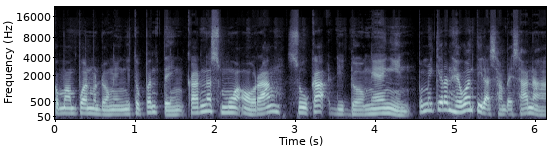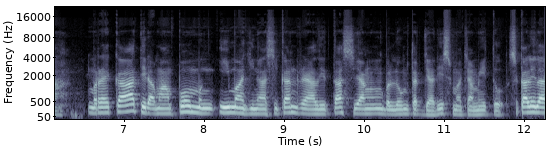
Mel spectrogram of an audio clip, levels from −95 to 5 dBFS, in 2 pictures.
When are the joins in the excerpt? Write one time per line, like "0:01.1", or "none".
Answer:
0:04.5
